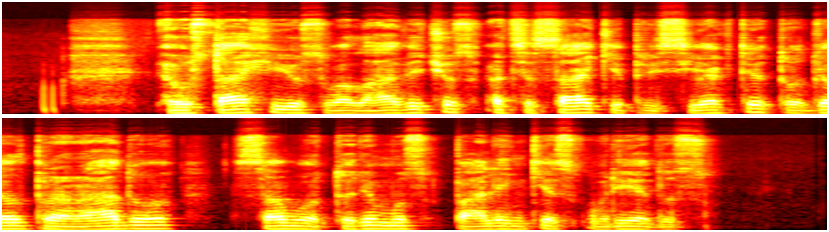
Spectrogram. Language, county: Lithuanian, Kaunas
